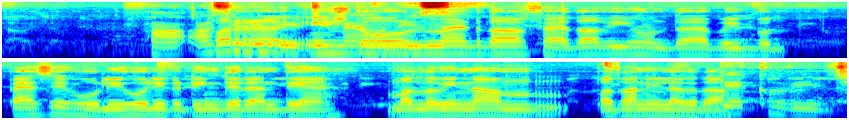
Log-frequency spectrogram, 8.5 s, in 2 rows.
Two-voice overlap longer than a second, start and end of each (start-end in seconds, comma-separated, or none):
none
